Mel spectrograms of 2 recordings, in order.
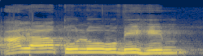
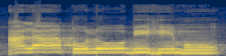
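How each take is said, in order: First: The phrase ends on the consonant 'm'. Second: The phrase ends with an added 'u' vowel.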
